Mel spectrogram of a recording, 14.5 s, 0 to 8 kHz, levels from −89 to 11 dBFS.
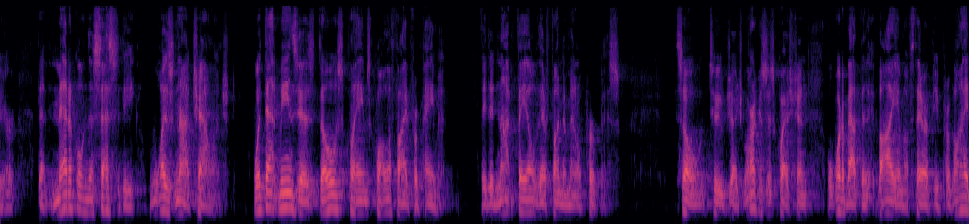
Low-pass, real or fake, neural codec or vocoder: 7.2 kHz; fake; vocoder, 44.1 kHz, 128 mel bands, Pupu-Vocoder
